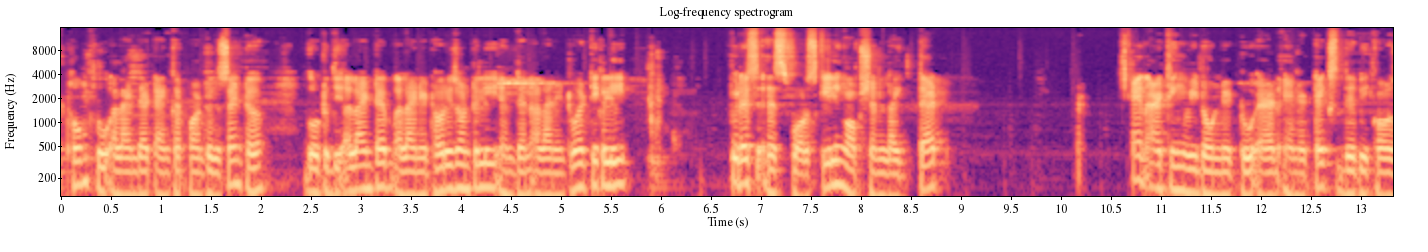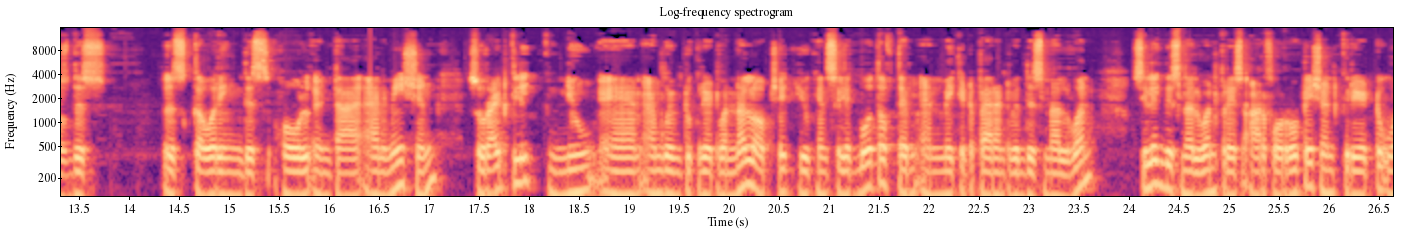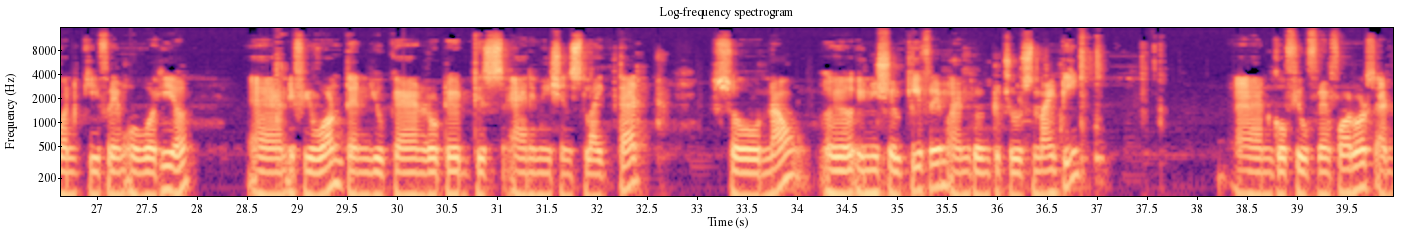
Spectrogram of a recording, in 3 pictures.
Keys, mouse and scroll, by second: 0.1 ctrl+alt+Home, 2.2 click, 5.8 s, 6.8 click, 8.0 -, 11.3 click, 14.5 space, 16.1 click, 17.2 right click, 18.2 click, 21.2-24.0 shift+drag, 24.8 r, 26.5 click, 27.0 space, 29.7-32.4 drag, 32.4 ctrl+z, 33.2-34.7 drag, 36.8 Return, 37.4 space.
